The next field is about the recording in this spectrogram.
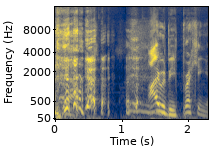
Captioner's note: chuckling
